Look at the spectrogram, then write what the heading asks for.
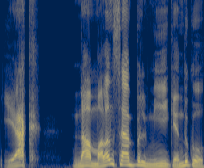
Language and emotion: Telugu, disgusted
